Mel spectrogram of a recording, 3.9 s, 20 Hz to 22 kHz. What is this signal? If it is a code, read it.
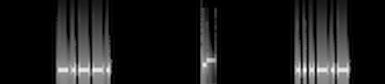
Morse code, heard as a keyed tone, about 36 wpm, 700 Hz. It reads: <KN> <SK>
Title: Single Character (Letter:Number:Punctuation:Prosign) Alt 35wpm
